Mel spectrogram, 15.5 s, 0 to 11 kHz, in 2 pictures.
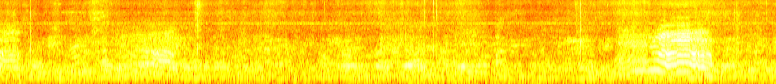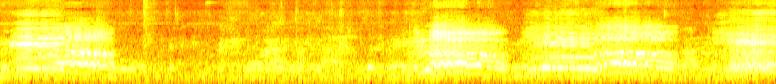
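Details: Bligon semi Jawarandu breeding goats, males and females kept for sale, recorded 18 April 2025; several quavering, vibrato-rich bleats come in the second half, some overlapping, after and between a man's steady talk.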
